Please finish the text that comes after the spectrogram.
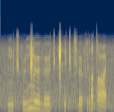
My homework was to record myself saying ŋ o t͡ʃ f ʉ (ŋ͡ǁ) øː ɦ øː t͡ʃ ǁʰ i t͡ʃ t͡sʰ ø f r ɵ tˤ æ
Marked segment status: correct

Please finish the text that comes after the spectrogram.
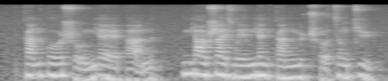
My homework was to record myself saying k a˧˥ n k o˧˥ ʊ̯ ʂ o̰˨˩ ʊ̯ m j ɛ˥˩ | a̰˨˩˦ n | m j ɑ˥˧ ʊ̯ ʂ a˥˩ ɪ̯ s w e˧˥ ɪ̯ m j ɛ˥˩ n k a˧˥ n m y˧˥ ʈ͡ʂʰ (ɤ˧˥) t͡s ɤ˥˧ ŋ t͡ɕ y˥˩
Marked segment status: incorrect: ɤ̰˨˩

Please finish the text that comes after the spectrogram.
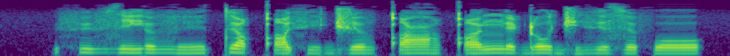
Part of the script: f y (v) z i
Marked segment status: correct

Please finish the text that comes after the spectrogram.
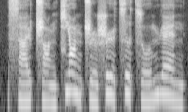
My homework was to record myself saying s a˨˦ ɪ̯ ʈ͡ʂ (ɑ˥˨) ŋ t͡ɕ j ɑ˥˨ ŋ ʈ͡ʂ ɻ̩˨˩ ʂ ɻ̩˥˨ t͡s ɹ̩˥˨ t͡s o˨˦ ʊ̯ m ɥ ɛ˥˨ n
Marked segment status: incorrect: ɑ˨˩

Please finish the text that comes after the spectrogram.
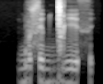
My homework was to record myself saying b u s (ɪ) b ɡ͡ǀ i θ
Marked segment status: incorrect: i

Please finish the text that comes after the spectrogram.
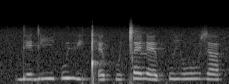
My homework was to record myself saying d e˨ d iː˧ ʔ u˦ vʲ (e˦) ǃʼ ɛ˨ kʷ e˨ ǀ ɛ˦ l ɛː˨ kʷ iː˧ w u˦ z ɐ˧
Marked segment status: incorrect: e˨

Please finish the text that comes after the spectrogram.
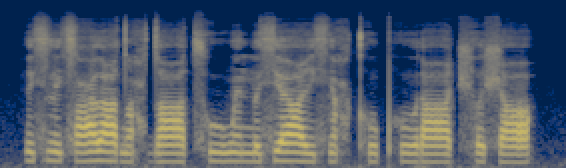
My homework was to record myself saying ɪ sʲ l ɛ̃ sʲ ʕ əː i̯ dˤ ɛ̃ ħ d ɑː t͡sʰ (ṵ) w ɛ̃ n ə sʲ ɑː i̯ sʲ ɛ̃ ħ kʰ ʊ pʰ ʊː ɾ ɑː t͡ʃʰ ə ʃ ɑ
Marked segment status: incorrect: u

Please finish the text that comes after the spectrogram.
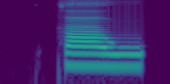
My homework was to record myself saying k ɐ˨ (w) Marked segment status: correct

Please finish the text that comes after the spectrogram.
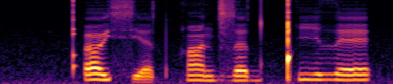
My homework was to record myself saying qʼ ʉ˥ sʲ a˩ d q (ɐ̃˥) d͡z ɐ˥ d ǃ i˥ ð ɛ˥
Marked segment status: correct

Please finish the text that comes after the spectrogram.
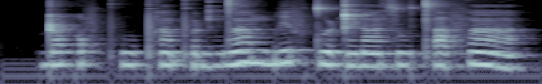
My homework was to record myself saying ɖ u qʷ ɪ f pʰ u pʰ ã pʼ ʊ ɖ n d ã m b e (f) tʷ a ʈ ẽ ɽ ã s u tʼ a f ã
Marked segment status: correct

